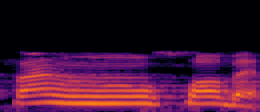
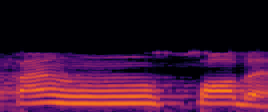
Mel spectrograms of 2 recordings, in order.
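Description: Both takes have the same delivery.

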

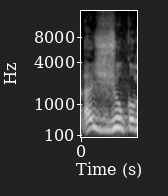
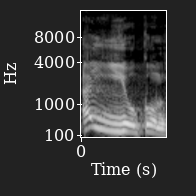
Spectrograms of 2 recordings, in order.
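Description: First: The y sound is short and single. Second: The y sound is doubled and held. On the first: The speaker calls it wrong. "یہ غلط ہے. یہ اس طرح نہیں پڑھنا. ایوکم نہیں" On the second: The speaker calls it right. "یا مشدد ہو گیا ایوکم"

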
